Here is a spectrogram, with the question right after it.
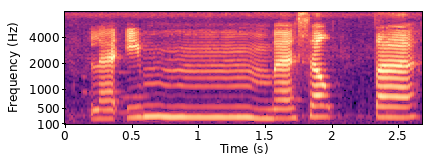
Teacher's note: Jadi huruf po di sini biasanya kalau sukun kan qalqalah atau memantul, basal po ta, seperti itu. Tapi karena bertemu dengan huruf ta yang sama makhrajnya, jadi tidak perlu dipantulkan. Cara membacanya langsung diidghamkan ke huruf ta-nya.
